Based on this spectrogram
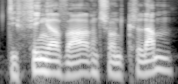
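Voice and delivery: ordinary delivery

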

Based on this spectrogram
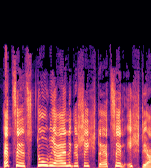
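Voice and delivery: put-on high, cheeky child bargaining; little boy striking a deal; sly grin. A narrator's reading. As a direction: say it with a crafty grin. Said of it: "grinste er".

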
